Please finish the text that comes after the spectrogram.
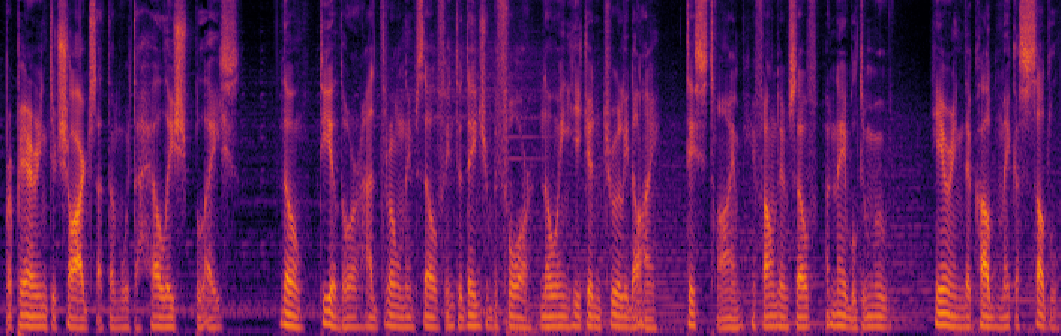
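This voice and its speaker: Casting: male narrator, very low voice, dramatic fantasy audio drama delivery over clear music. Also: a bit bright. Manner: dramatic storytelling.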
